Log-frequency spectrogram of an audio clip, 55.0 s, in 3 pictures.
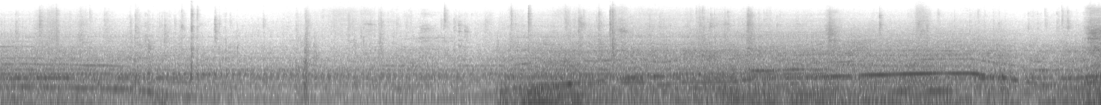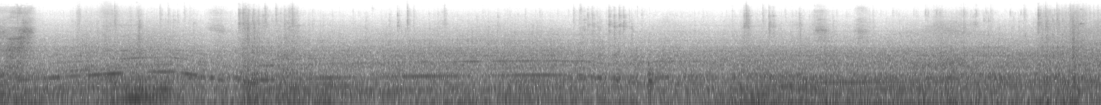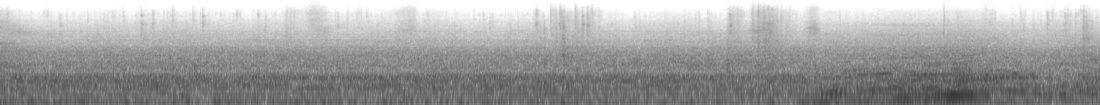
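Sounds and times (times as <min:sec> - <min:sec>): train running on rails: 0:31.6 - 0:40.6.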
